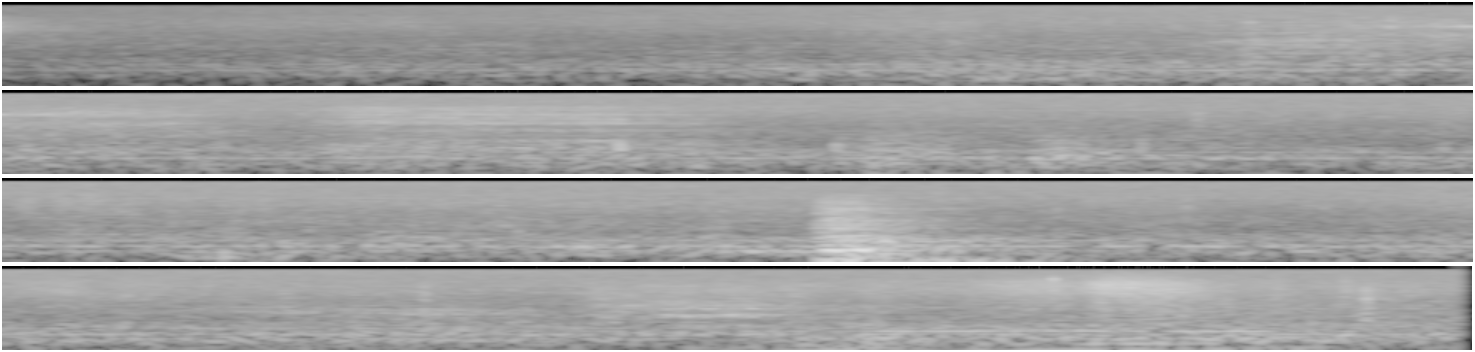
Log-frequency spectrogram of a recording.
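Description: A steady rushing, rustling noise with a faint low hum beneath it, slowly growing louder, and one sharp thump about two-thirds of the way through.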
